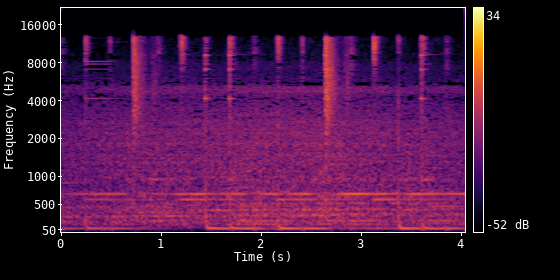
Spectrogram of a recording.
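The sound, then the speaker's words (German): Deep mechanical rumble of a mine shaft cage descending 713 metres into a former salt mine in Saxony-Anhalt. A loud, steady roar runs throughout, with a regular series of sharp high ticks and a heavier low thump midway. “Sie fahren runter auf 713 Meter. Die Seilfahrt dauert zwei Minuten.”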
